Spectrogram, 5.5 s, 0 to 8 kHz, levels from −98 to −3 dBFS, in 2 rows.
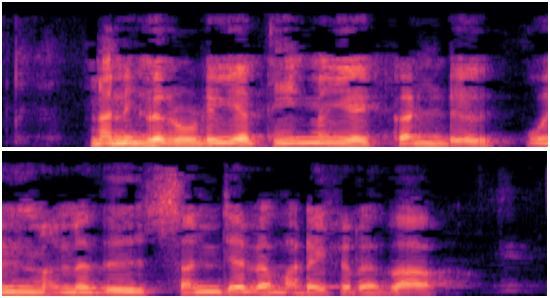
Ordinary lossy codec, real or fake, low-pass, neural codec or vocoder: MP3, 32 kbps; fake; 7.2 kHz; codec, 44.1 kHz, 3.4 kbps, Pupu-Codec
